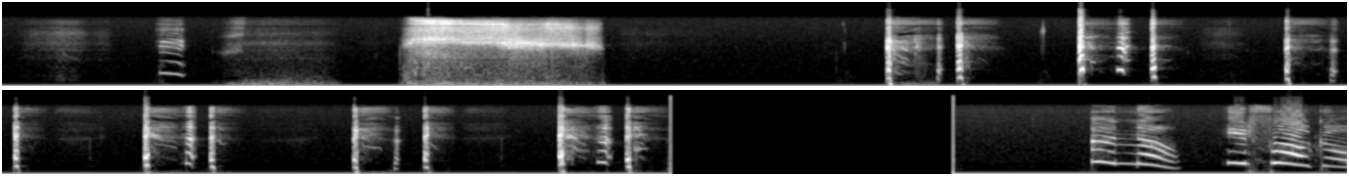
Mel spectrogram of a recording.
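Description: A cartoon smoker coughs repeatedly in harsh, wheezing bursts while animated lungs react, with short gasps and voiced cartoon chatter around the fits and a brief pause of silence near the end.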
